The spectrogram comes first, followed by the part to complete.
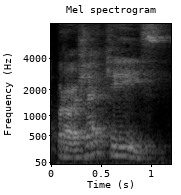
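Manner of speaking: "projetis" drawn out with stress on final TIS; last-syllable stress on "projetis"; oxytone stress. Shown as a demonstration. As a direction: say "projetis" slowly as pro-je-TIS. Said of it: "tornando-se uma palavra oxítona".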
